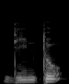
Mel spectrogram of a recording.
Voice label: "diñtu7", Apatani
